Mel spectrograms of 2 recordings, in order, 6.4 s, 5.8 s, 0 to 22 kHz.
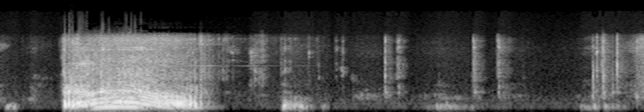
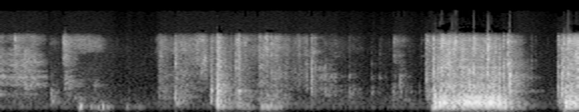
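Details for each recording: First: Poulan P3816 chainsaw (16in bar), old green model, after carburetor repair with low/high mixture and idle screws adjusted: saw screams up on throttle in crisp bursts, then drops back and ticks over quietly; it runs and holds idle. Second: Old Poulan 3616 chainsaw on first start after carb setup (low screw opened 1.5 turns, high 1 turn); short raspy bursts that catch and die within about a second each time; it stalls after starting because idle is set too low.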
